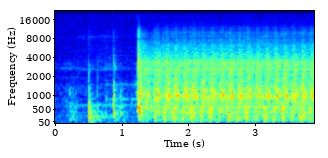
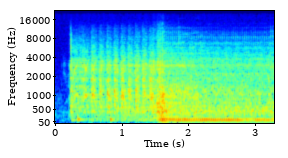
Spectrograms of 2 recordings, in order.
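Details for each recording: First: 2017 VW Transporter T5 with camshaft signal improbable (P0341), timing belt suspected: about four seconds of steady cranking at roughly four turns a second before catching and running; long crank attributed to camshaft or cam sensor fault. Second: 2017 VW Transporter T5 diesel with brand new replacement engine after timing belt skipped teeth: starter cranks briefly, engine catches quickly and settles into steady, even idle with no knocks or misfires; healthy.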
